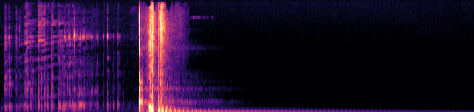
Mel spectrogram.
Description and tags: CR BowAndArrowStereo
Sequence - shooting arrow from a bow. Arrow flies from left to right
